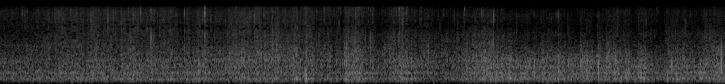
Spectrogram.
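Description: Hands gather and squeeze a bulging section of a red patterned cotton neck warmer pillow filled with cherry pits, making the pits rustle and shift. A dense, steady, rain-like crackling rustle continues throughout, bright and hissy with little low end.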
